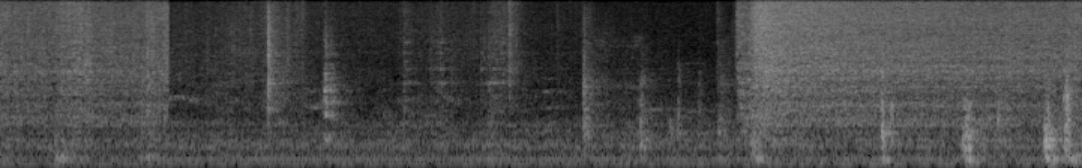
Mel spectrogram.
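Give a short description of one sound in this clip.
Food sizzles loudly in a hot frying pan.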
